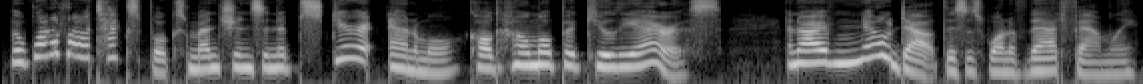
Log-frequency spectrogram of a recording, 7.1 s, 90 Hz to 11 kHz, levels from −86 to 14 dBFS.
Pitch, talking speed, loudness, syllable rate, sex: 255 Hz, 200 wpm, -18 LUFS, 7.4 syllables/s, female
